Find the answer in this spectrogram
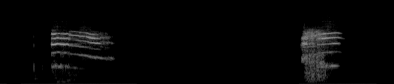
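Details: A breeding male Gray Catbird (Dumetella carolinensis) in summer, a bird that hides in bushes, gives two harsh, nasal, cat-like mews about two and a half seconds apart, each slightly slurred downward, in otherwise quiet surroundings.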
